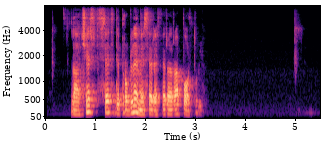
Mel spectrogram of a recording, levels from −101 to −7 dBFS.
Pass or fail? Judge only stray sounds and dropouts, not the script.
pass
